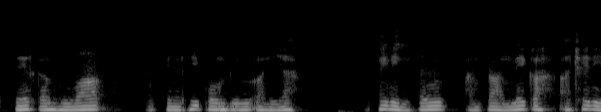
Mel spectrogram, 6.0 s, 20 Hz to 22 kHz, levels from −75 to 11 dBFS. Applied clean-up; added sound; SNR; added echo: neural mask model DeepFilterNet 3.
